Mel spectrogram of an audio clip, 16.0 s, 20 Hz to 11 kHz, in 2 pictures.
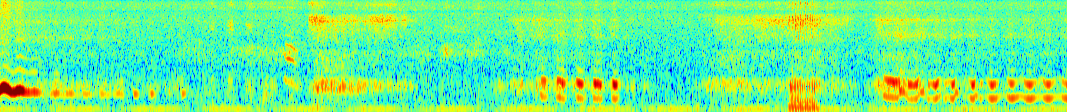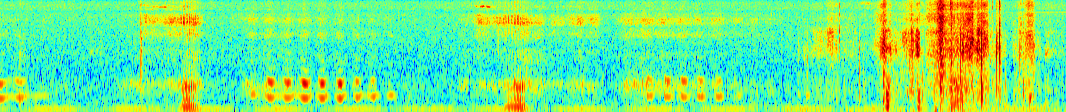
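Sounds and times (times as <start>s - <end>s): steady low hum: 0.0s - 16.0s
dog snoring: 2.1s - 3.1s, 5.3s - 8.3s, 9.0s - 10.8s, 11.5s - 13.6s
dog snorting: 5.4s - 8.2s, 9.0s - 10.8s, 11.5s - 13.6s.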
